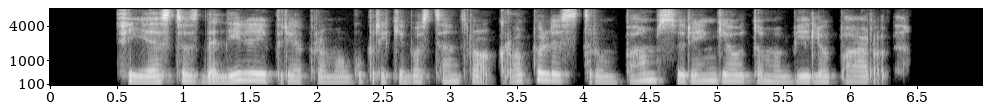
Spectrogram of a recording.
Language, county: Lithuanian, Utena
